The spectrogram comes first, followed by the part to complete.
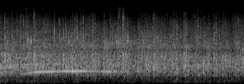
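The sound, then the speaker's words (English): A crowd applauds steadily, giving the Lord a hand clap of praise: many hands clapping in a dense, even wash of sound that holds at a constant level throughout, with a faint tone briefly audible early on. “So give the Lord a great big hand clap of praise.”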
